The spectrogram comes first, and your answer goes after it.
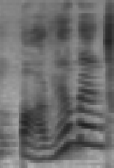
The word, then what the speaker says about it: parliament: Okay, तो पार्लियामेंट में हमें उस जो LIA है उस A का बहुत ज़्यादा स्ट्रेसफुल साउंड नहीं बनाना है, बहुत ज़्यादा स्ट्रेस नहीं करना है A पे। PARLIAMENT, पार्लियामेंट, इट्स नॉट पार्लियामेंट।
